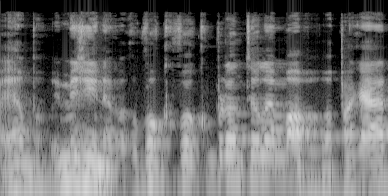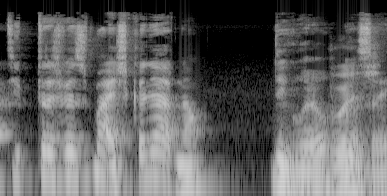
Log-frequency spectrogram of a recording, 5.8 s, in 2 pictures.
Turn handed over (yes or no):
yes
